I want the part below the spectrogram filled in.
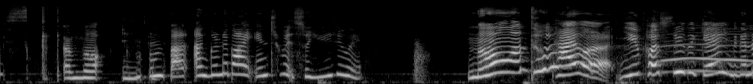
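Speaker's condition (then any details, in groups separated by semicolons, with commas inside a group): No condition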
